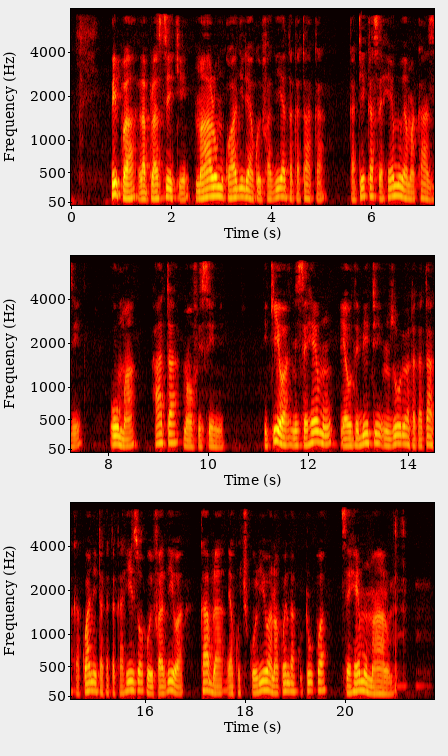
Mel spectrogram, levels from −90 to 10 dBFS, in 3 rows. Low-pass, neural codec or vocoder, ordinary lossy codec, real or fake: 7.2 kHz; codec, 16 kHz, 8 kbps, FunCodec, trained on Chinese and English, 25 frames a second; AAC, 32 kbps; fake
